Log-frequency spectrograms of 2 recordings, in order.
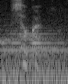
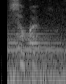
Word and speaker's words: Sokka: Sokka, don't. I'm sorry, what? How did you say his name again? Sokka, don't.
